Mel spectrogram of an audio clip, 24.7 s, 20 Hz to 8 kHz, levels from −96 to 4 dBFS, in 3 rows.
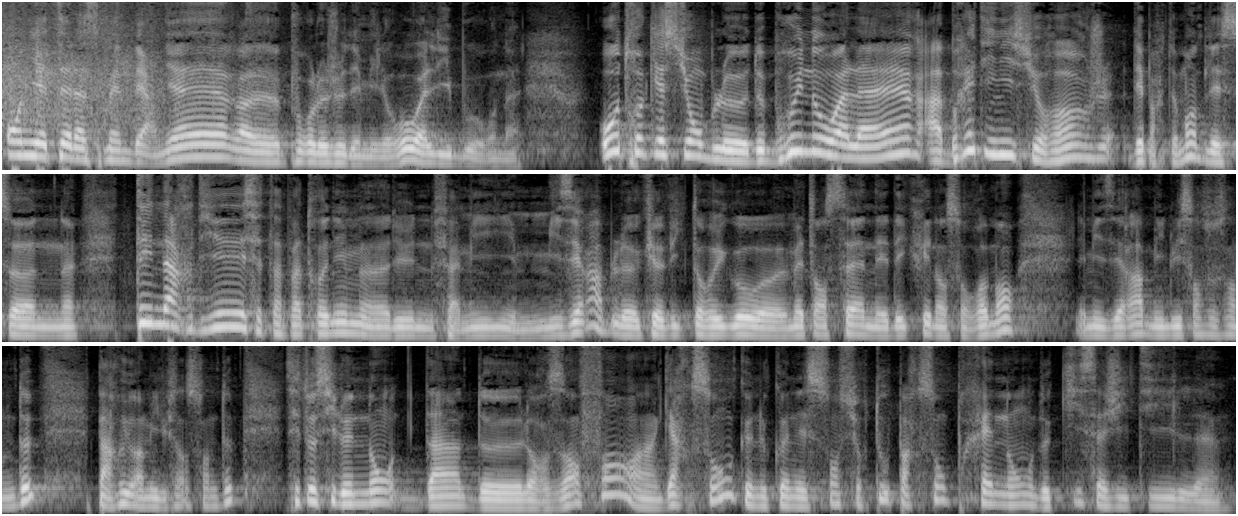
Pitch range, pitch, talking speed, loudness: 105-165 Hz, 120 Hz, 170 wpm, -19 LUFS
